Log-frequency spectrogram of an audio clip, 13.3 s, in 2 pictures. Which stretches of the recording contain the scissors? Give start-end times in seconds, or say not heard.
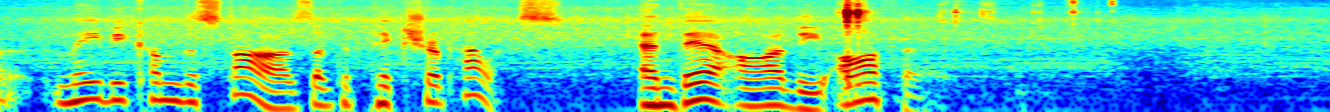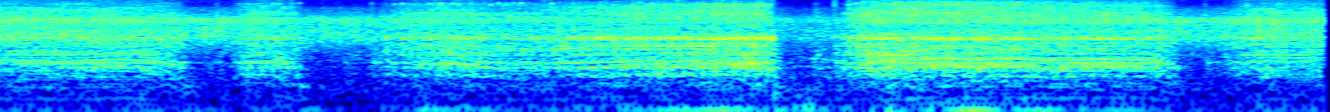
4.2-5.5.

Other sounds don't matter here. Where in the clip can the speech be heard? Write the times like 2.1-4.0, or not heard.
0.0-4.7.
